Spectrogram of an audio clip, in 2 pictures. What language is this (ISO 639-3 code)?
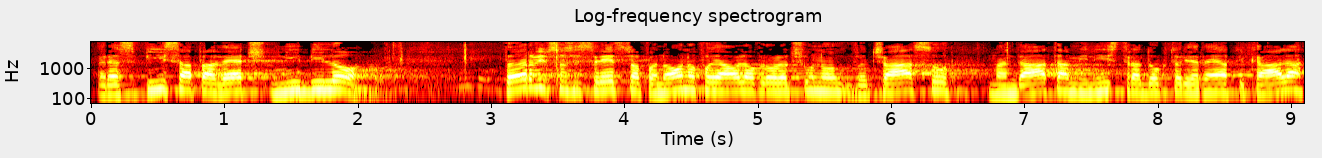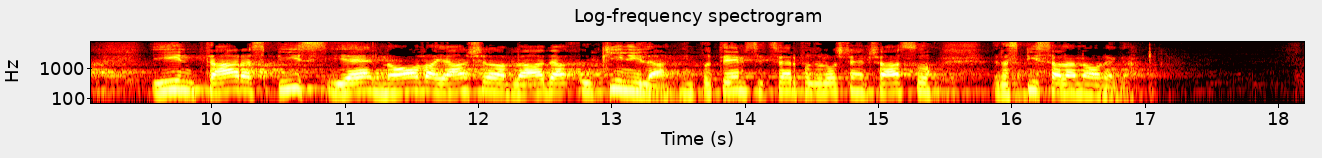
slv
